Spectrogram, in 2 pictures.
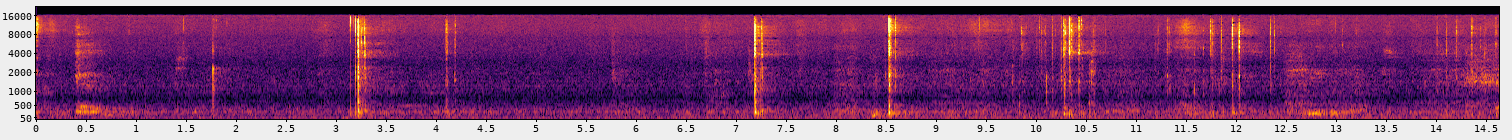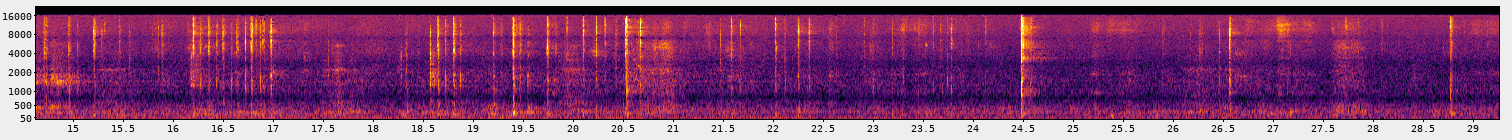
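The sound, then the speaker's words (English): Irregular bursts of computer keyboard typing, sharp key clicks in uneven clusters with short pauses, fairly quiet, continuing for half a minute with no one speaking, while running a script to align layers. “Okay, I'm going to run a script to align the layers because they're aligned only vertically by the virtue of me bumping them against the F keys.”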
